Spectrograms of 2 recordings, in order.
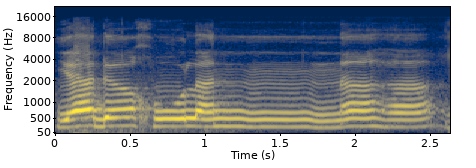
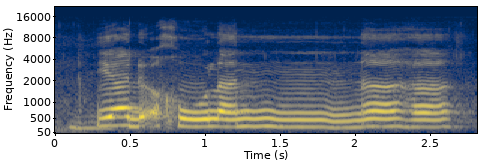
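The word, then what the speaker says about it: يدخلنها: Yadkhulannaha, di situ ada nun tasydid. Nah, dan nun tasydid disebut dengan wajibul gunnah. Wajibul gunnah, wajib dengung. Jadi kita cara membacanya itu ditahan 2 harokat atau 1 kali ayunan.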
